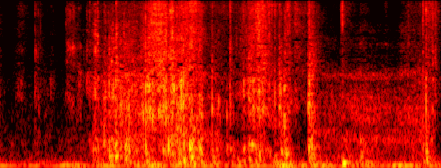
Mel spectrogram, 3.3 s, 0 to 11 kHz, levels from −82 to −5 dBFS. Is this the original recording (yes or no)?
yes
